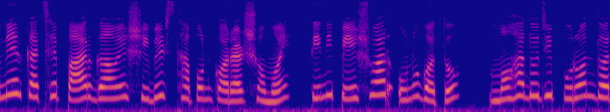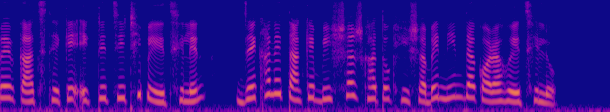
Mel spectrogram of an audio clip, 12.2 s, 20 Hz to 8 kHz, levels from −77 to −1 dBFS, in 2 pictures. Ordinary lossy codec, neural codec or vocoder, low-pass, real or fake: none; none; none; real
